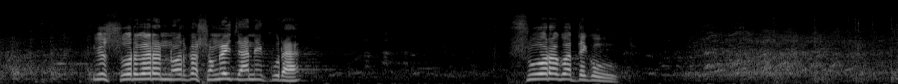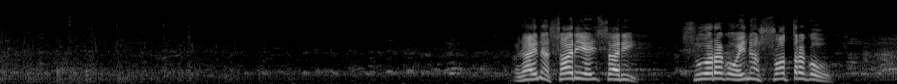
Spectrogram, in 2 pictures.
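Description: A man speaks loudly and forcefully through a microphone in a large hall.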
